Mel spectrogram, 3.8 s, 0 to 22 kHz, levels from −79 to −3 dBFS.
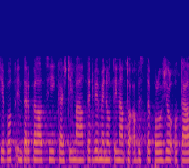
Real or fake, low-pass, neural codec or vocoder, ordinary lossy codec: real; 5.4 kHz; none; Opus, 32 kbps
